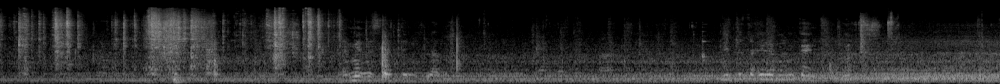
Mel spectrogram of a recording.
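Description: Spoons and forks clink against plates.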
